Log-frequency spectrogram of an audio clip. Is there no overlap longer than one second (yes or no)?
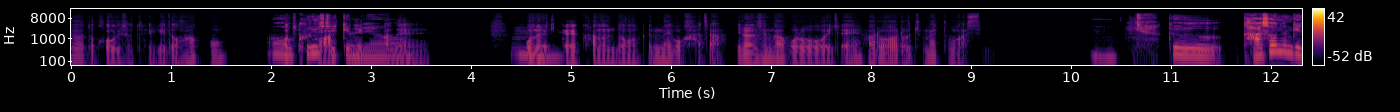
no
